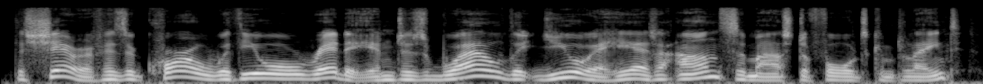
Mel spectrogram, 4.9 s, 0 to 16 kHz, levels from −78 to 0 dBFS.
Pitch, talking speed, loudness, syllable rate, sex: 150 Hz, 245 wpm, -17 LUFS, 6.2 syllables/s, male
